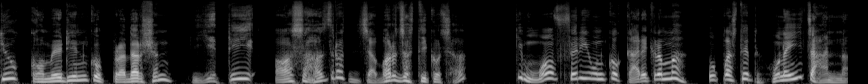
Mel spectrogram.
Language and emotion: Nepali, disgusted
